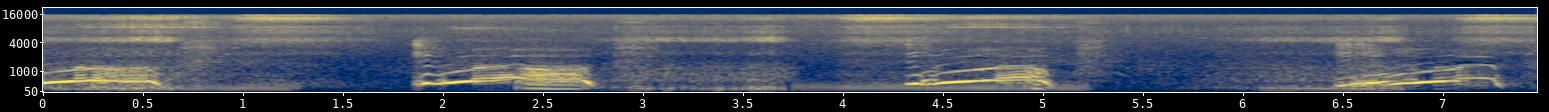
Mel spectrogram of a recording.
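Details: Sleeping French Bulldogs give loud wheezing snores, four breath cycles with a whistling tone that rises then falls, each trailing into a low buzzy rattle, in an otherwise quiet room.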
